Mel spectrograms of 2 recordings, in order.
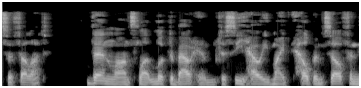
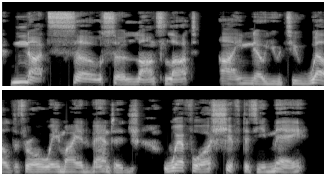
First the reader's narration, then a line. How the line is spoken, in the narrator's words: But Sir Phelot laughed mockingly and said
